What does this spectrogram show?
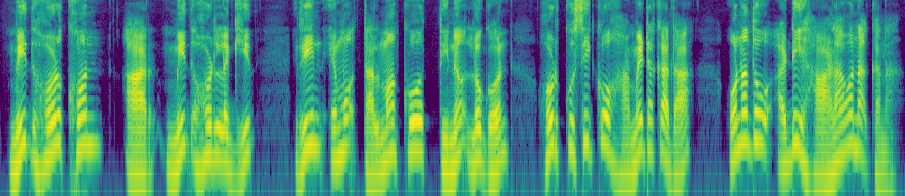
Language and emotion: Santali, surprised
